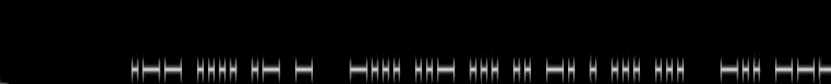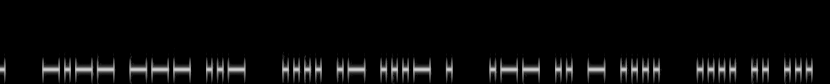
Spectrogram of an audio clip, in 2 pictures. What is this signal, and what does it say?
Morse code, heard as a keyed tone, about 22 wpm, 700 Hz. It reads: WHAT BUSINESS DO YOU HAVE WITH HIS
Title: Sentences from Top 1000 Words - Review Part 3 - 22wpm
